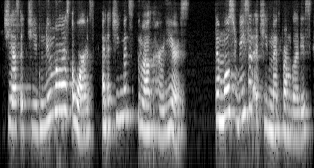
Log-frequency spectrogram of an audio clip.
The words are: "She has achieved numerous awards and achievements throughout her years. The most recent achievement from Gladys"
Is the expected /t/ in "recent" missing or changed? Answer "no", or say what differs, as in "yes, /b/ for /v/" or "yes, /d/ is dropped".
no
